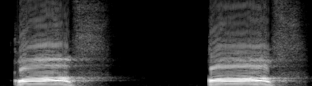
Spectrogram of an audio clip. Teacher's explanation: जड़ जबान तालू, यानी जबान की जो जड़ है पिछले का हिस्सा है उसको तालू से मिलाकर कौफ अदा होता है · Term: बड़ी काफ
